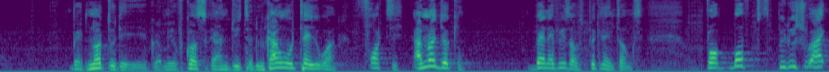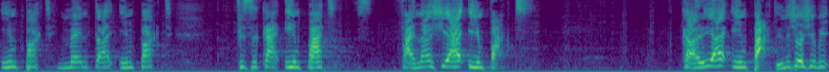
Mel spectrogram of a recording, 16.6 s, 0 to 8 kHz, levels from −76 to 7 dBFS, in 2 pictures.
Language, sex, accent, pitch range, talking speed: English, male, Nigerian, 150-215 Hz, 145 wpm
